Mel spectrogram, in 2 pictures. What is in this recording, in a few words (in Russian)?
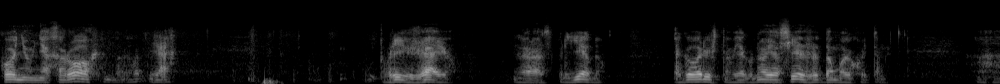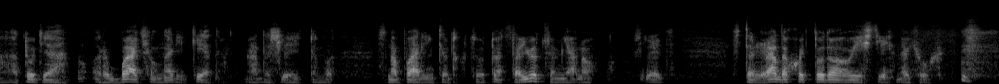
среднеобский говор; чушь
